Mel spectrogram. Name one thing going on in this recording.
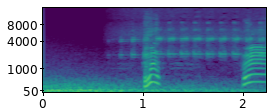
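A young man exclaims in surprise.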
